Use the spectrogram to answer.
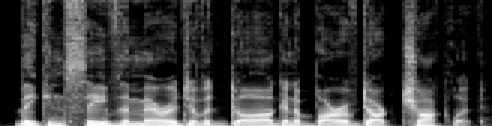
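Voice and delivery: loud, high cranky rant. Retold or imitated. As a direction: rant like a fed-up grandpa. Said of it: "rants Rick".

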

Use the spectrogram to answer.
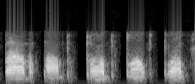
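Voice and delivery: low, even plucked-bass sounds; imitated bass notes. Musician showing how he played bass onstage, imitated low notes. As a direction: voice a plodding bass line.

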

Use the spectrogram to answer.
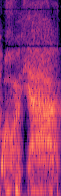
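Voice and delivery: mock Midwestern, all in a whisper; whispered Midwestern accent. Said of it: "whisper and do a Midwestern accent".

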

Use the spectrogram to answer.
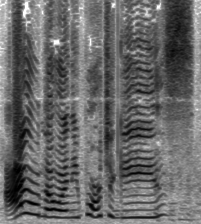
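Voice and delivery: mock-panicked outburst; retold alarm. Stranded traveler retelling a midnight breakdown, mock alarm.

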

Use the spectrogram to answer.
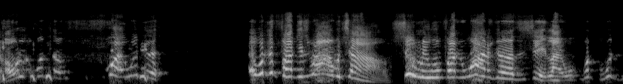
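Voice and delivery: high, incredulous mock yell; high exasperated what the fuck; retold outrage. Retold outraged reaction at bar.

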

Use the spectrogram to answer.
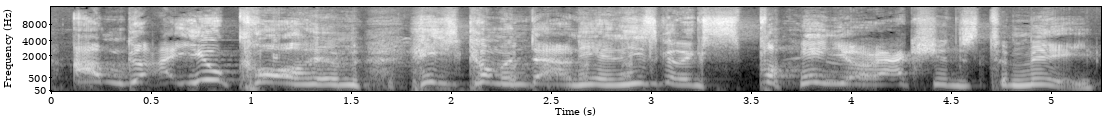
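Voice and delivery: high-pitched mock shouted order; imitated irate chief. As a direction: lay down the law as an outraged superior. Arrogant chief orders boss called.

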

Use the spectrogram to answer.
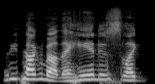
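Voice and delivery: loud, high exasperated protest; indignant outburst. Real, not acted. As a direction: push back, offended and loud. Indignant argument about covering sneezes.

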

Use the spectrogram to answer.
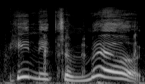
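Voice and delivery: high, slow, wailing plea; freaked-out guy. Retold or imitated. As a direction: moan it like a guy losing it. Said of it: "It's like a guy freaking out".

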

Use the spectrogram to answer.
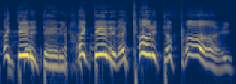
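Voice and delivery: high, slow counting swelling into loud mock triumph; Cowardly Lion-like voice. Pretend pupil proudly showing Danny the counting, hammed-up triumph. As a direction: count in a hammy put-on voice, then crow proudly. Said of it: "Have you ever played the Cowardly Lion".

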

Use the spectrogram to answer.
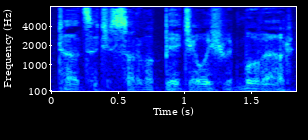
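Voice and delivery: low, quiet aside; hushed mock resentment; private grumble. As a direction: drop right down, as if behind the neighbor's back. Neighbor's private aside after fake greeting.

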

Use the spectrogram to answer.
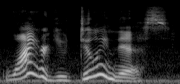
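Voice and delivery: loud, slow, exasperated question; demanding. A narrator's reading. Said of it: "demanded Tom".

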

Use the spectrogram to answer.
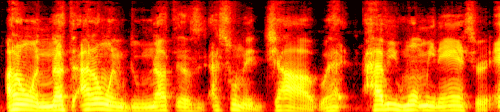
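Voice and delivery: ordinary delivery

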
